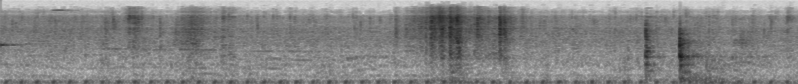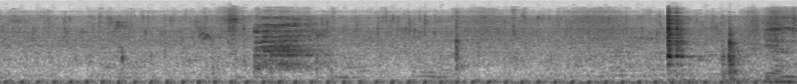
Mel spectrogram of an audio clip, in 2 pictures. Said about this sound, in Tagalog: iluno natin itong luya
